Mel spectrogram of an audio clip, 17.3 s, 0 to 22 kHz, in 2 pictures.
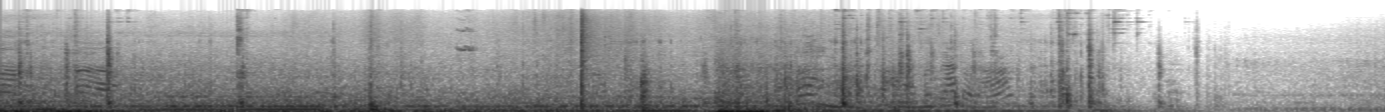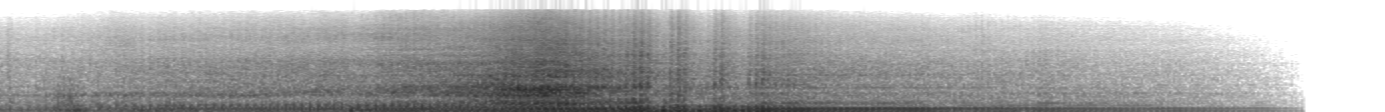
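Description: Land Rover Discovery II's V8 running at a slow crawl, heard from inside the cab, with frequent knocks and rattles from the body and suspension over the rough trail. About halfway the sound drops away, then swells up again and fades out near the end.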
